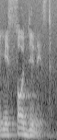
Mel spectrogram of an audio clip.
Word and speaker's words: misogynist: That is the way to pronounce that word, Betty. You say misogynist.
